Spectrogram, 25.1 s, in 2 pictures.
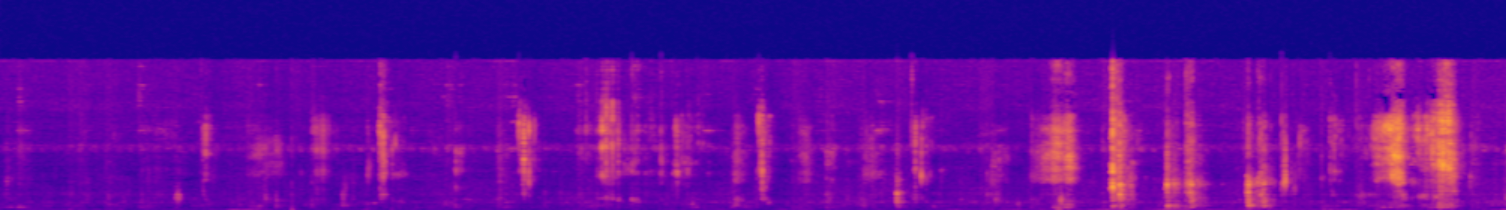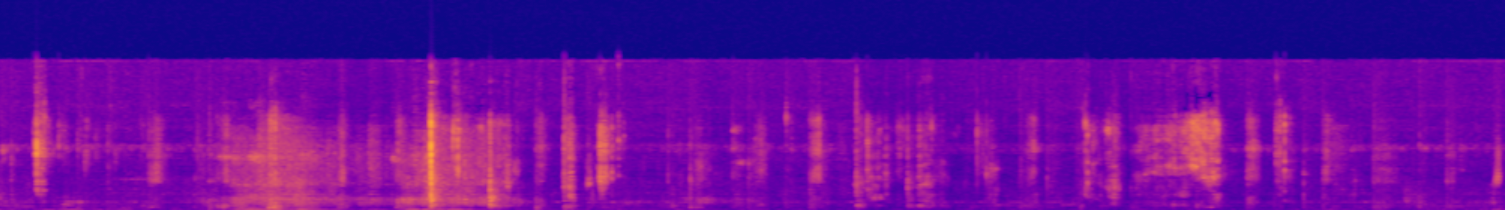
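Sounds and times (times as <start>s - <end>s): close-up chewing with crunches: 1.4s - 12.2s, 19.6s - 25.0s.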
